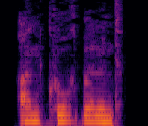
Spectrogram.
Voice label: "ankurbelnd", German; adjectives

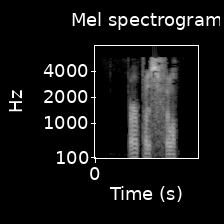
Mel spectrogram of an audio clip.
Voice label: "purposeful", english; adjectives

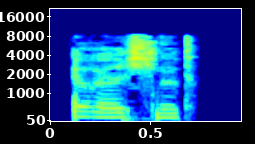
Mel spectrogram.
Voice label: "errechnet", German; adjectives

